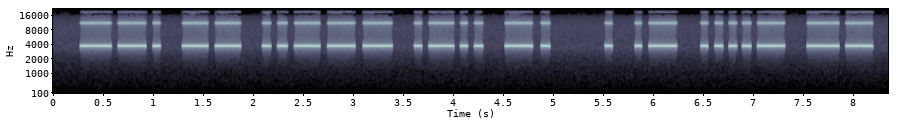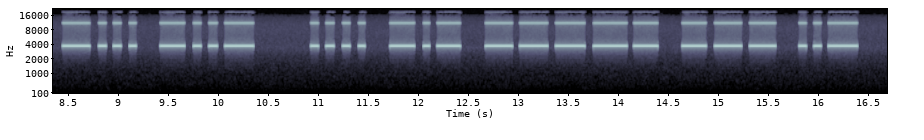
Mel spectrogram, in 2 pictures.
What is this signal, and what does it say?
Morse code, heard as a high beeper, hand-sent with a straight key, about 16 wpm, 3650 Hz. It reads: GM2LN EA4MBX HK0OU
